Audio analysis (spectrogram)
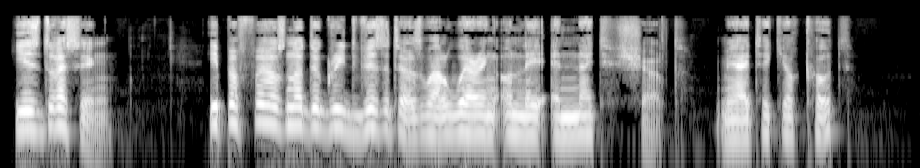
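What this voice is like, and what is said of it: Thick French accent. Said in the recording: “his accent thick French”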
